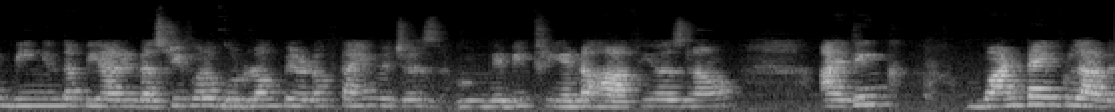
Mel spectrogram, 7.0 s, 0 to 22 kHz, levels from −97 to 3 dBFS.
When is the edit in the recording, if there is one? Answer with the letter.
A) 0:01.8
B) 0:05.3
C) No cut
C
